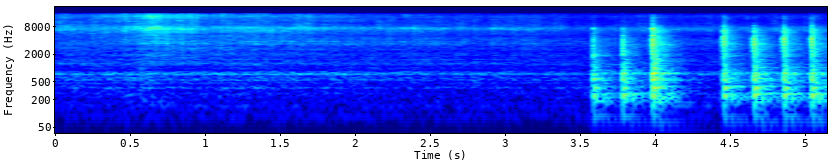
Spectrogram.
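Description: Spinach sizzling in oil in a clay matka pot, a steady hiss. About three and a half seconds in, the spatula knocks against the clay pot about seven times in quick succession, each hit ringing briefly.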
